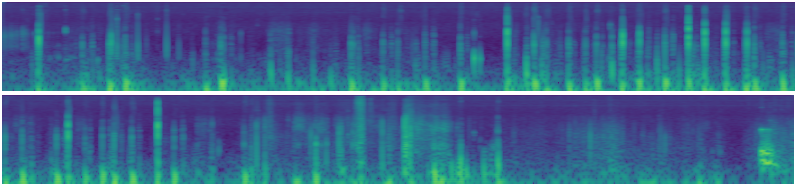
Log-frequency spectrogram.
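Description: Loud, continuous low rumbling and churning with irregular bursts: a stomach growling from hunger.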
